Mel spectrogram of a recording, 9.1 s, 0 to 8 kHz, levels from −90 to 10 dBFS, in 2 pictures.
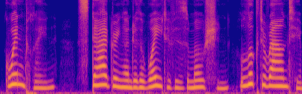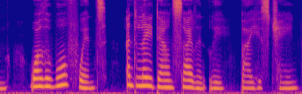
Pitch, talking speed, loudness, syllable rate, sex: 230 Hz, 145 wpm, -18 LUFS, 4.4 syllables/s, female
